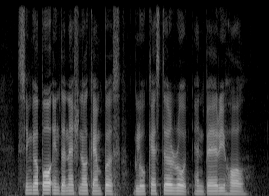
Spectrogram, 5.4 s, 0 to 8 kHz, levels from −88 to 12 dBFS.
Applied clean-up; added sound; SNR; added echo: none; none; none; none.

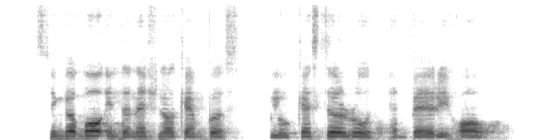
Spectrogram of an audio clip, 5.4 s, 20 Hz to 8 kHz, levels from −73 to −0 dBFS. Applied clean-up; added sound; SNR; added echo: neural mask model DeepFilterNet 3.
